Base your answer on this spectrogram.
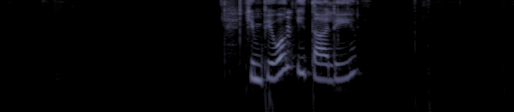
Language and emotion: Russian, neutral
